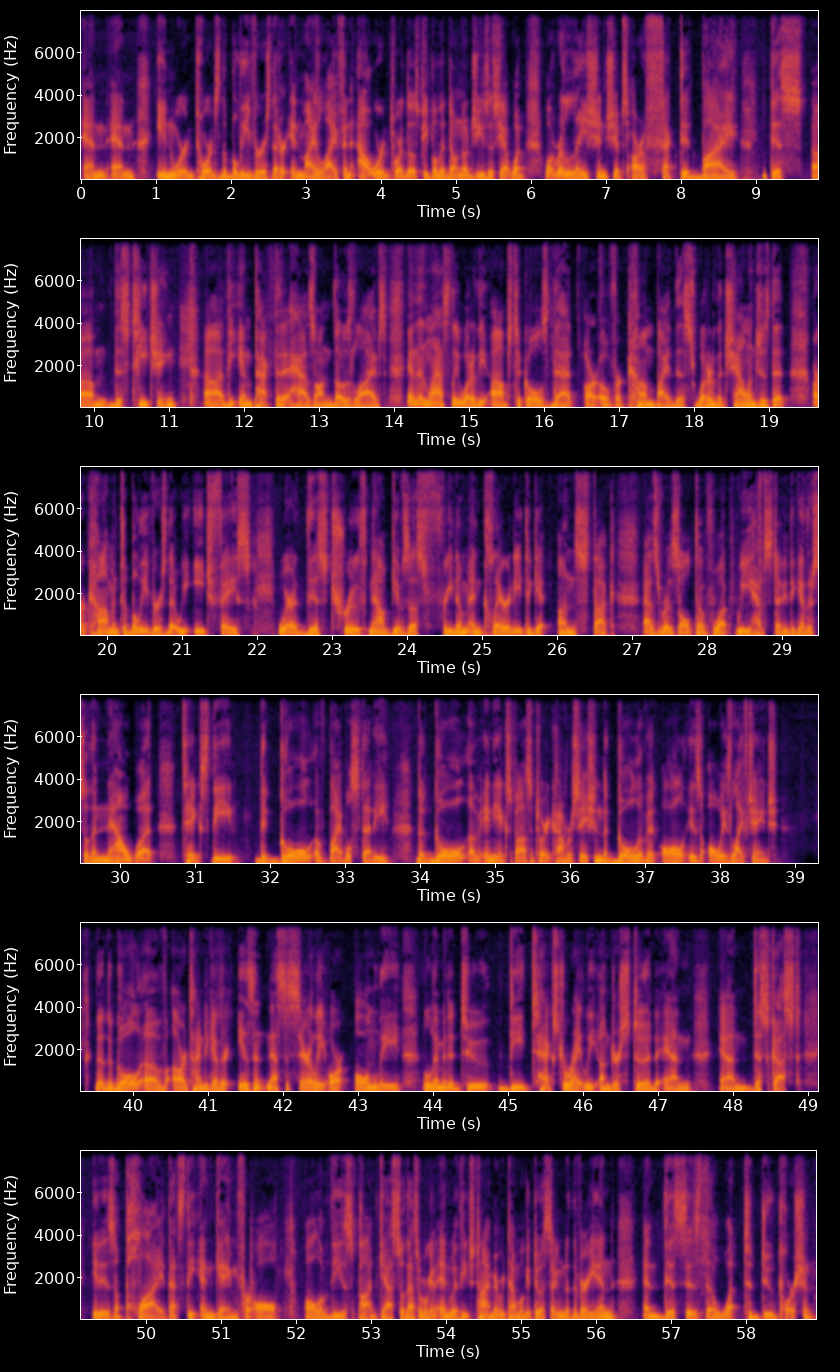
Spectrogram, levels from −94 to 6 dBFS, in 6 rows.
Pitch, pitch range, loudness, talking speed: 90 Hz, 80-105 Hz, -20 LUFS, 180 wpm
